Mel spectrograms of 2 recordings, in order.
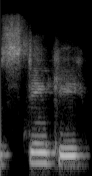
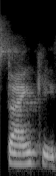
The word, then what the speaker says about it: Steinke: No, my husband used to beat people up if they called him Stinky. So it's Steinke.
